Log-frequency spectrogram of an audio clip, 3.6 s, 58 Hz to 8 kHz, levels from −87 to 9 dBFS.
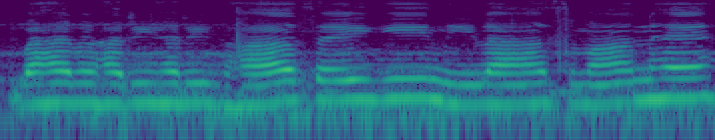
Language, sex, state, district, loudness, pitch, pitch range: Hindi, female, Chhattisgarh, Bilaspur, -30 LUFS, 215 Hz, 205-240 Hz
